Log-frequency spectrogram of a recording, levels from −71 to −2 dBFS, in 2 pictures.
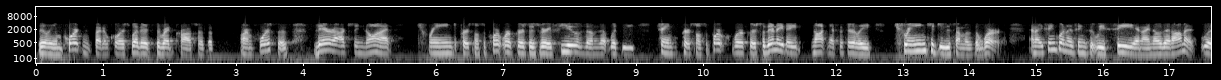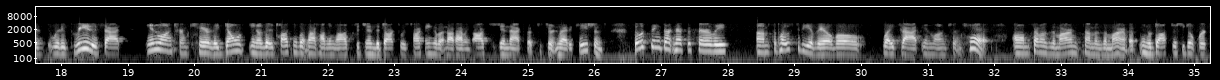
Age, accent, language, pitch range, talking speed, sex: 50-69, American, English, 150-195 Hz, 205 wpm, female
